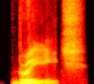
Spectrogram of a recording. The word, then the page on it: breech: British English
